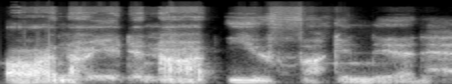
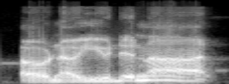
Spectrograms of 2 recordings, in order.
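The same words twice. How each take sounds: First: Whispered "Oh, no, you did not", no voice. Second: High, sassy "Oh, no, you did not"; sassy disbelief. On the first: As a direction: breathe it out as a stunned whisper. Whispered repeat of the same line. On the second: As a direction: play it as outraged sass, pitched up. Sassy disbelief at a broken part. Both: Real, not acted.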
